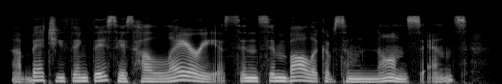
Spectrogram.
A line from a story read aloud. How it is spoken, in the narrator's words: I muttered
